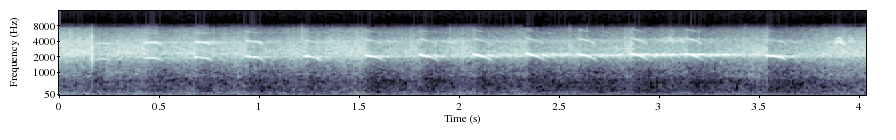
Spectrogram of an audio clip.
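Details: Female osprey at a coastal Georgia nest on 14 February 2020 calls loudly just before the male arrives with a fish: a rapid run of sharp, high, downslurred whistled chirps, three or four a second, over steady hiss.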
